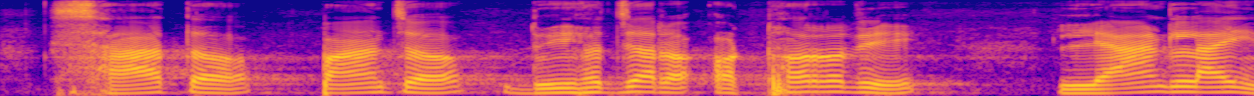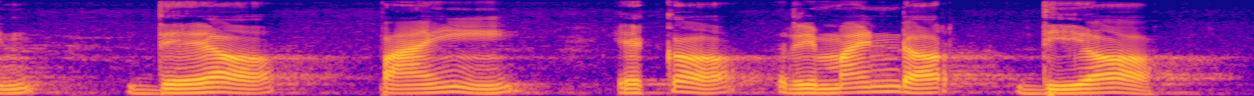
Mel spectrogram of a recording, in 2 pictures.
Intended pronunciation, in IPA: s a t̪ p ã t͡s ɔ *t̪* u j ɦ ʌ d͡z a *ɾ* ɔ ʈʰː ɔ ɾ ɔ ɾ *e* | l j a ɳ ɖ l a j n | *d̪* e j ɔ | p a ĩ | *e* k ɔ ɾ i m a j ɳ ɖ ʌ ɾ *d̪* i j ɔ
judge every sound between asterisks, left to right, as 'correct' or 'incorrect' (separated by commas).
incorrect, correct, correct, correct, correct, correct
